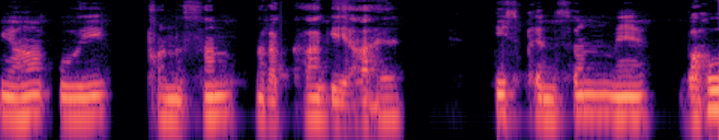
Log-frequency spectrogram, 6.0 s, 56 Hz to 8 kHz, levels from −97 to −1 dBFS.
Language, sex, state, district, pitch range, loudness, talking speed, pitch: Hindi, male, Bihar, Jamui, 125-135 Hz, -33 LUFS, 100 wpm, 130 Hz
